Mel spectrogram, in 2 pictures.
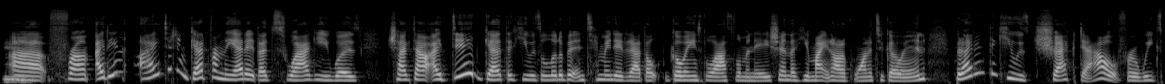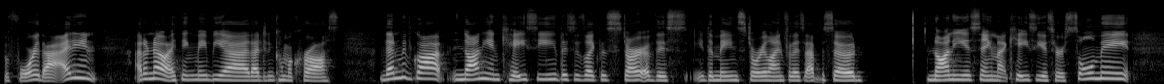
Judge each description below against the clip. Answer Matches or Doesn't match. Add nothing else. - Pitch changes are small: Doesn't match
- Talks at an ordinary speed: Doesn't match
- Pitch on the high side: Matches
